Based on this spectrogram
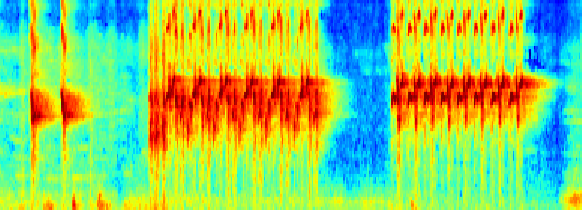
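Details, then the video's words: Sooty-headed bulbul call used as a lure to trigger singing: two clear chirps, then two long, harsh, rattling trills with a pause between them. "buktikan suara pancingan TRUCUKAN 💯% langsung bunyi"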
